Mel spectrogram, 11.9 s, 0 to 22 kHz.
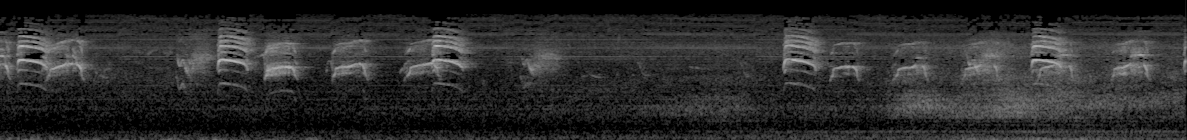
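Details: Young red-tailed hawk, learning from its parents, screaming for food as its mother flies past below the nest, 7.2.23. Bursts of harsh, downslurred screams come in clusters of two to four, with a lull in between.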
